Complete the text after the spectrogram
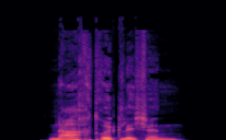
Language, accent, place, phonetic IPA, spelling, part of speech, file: German, Germany, Berlin, [ˈnaːxdʁʏklɪçn̩], nachdrücklichen, adjective, De-nachdrücklichen.ogg
- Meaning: inflection of nachdrücklich: 1. strong genitive masculine/neuter singular 2. weak/mixed genitive/dative all-gender singular 3. strong/weak/mixed accusative masculine singular 4. strong dative plural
